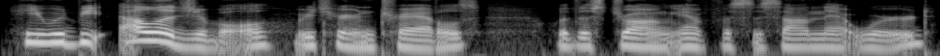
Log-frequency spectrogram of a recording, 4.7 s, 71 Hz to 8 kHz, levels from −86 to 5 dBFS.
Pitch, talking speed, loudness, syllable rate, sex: 170 Hz, 165 wpm, -20 LUFS, 5.0 syllables/s, female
